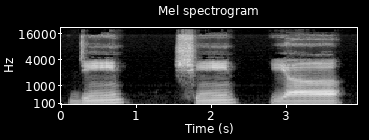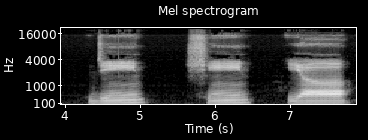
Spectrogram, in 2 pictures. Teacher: जुबान का दरमियान जब ऊपर के तालू से लगे तो इस से तीन रूफ अदा होते हैं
